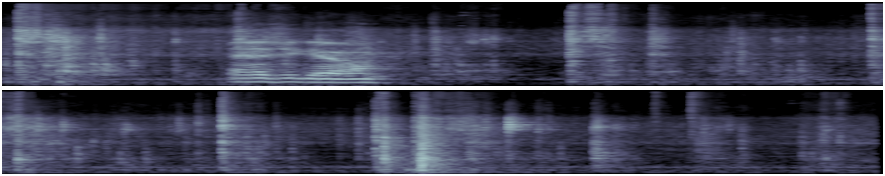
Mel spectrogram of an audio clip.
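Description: A stir-fry that started frozen being flipped and mixed in a pan, irregular clattering scrapes of a utensil against metal over a steady sizzle, close by, with someone talking briefly at the start.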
